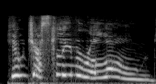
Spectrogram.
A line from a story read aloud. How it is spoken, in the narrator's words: screamed Fern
